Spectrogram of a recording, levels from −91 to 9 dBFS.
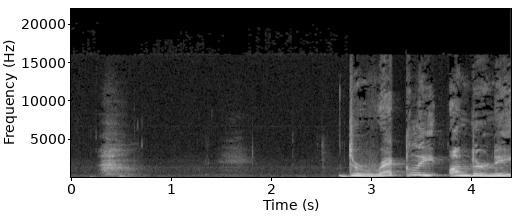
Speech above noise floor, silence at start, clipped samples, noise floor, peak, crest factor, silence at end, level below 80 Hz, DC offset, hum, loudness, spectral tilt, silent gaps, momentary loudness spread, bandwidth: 40 dB; 0.3 s; under 0.1%; -53 dBFS; -2 dBFS; 16 dB; 0 s; -56 dBFS; under 0.1%; none; -14 LUFS; -5 dB/octave; none; 18 LU; 16 kHz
